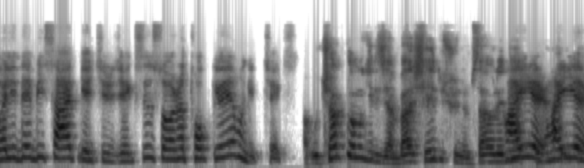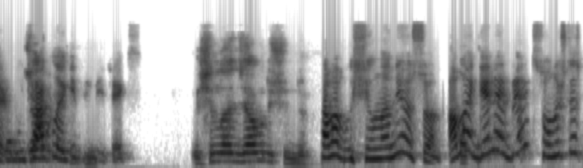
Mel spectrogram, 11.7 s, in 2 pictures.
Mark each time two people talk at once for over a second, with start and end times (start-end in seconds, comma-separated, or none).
5.0-6.9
